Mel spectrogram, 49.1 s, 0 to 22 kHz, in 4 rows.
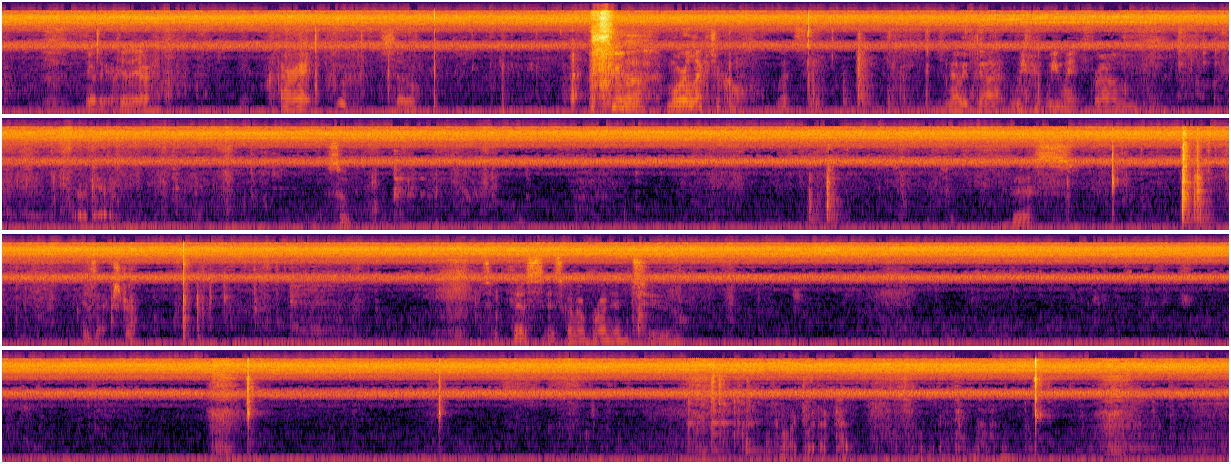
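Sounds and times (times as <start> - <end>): crickets trilling: 0.0 - 49.0
sharp click: 47.1 - 47.3.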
